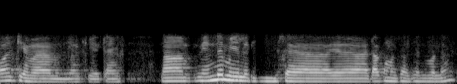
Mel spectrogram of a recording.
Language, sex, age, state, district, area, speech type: Tamil, male, 30-45, Tamil Nadu, Sivaganga, rural, conversation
